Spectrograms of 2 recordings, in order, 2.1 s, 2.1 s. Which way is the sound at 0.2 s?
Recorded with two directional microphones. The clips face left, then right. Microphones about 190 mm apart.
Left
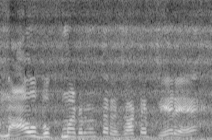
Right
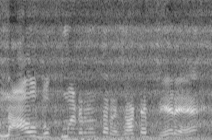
50° left (ahead or behind).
